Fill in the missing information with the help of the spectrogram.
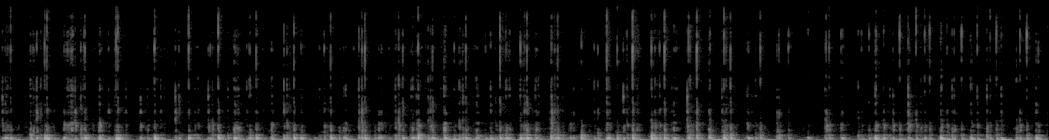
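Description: Fingers tap quickly and steadily on the leather covering of a barrel chest. The result is a continuous patter of soft, dull, low thuds that stop almost instantly, with little brightness above them.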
